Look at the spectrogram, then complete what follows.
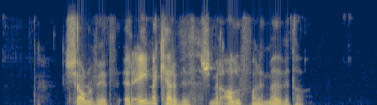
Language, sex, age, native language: Icelandic, male, 30-39, Icelandic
